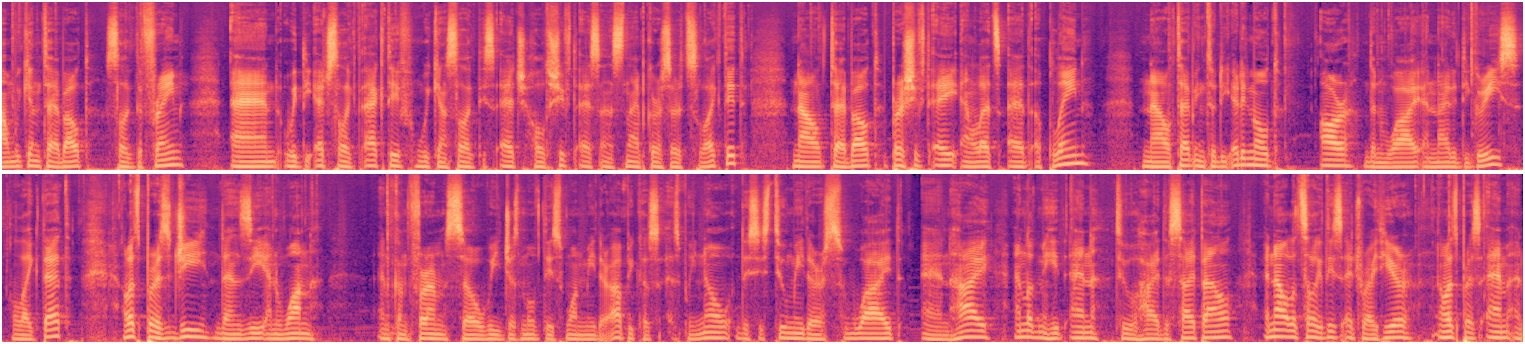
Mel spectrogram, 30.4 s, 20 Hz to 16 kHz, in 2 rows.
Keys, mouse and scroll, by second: 0.0 Tab, 0.3 click, 1.3 Tab, 3.7 click, 5.3 shift+s, 8.0 Tab, 8.6 shift+a, 8.9 shift+a, 10.7-11.2 scroll down 1, 11.6 Tab, 12.7 r, 13.4 y, 13.9 KP_9, 14.0 KP_0, 14.6 KP_Enter, 16.2 ctrl+z, 16.8 g, 17.6 z, 17.8 KP_1, 19.0 KP_Enter, 25.2 n, 25.8 n, 26.8 shift+middle click, 27.7 ctrl+z, 27.7 click, 28.1 click, 29.2 right click, 29.9 m.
